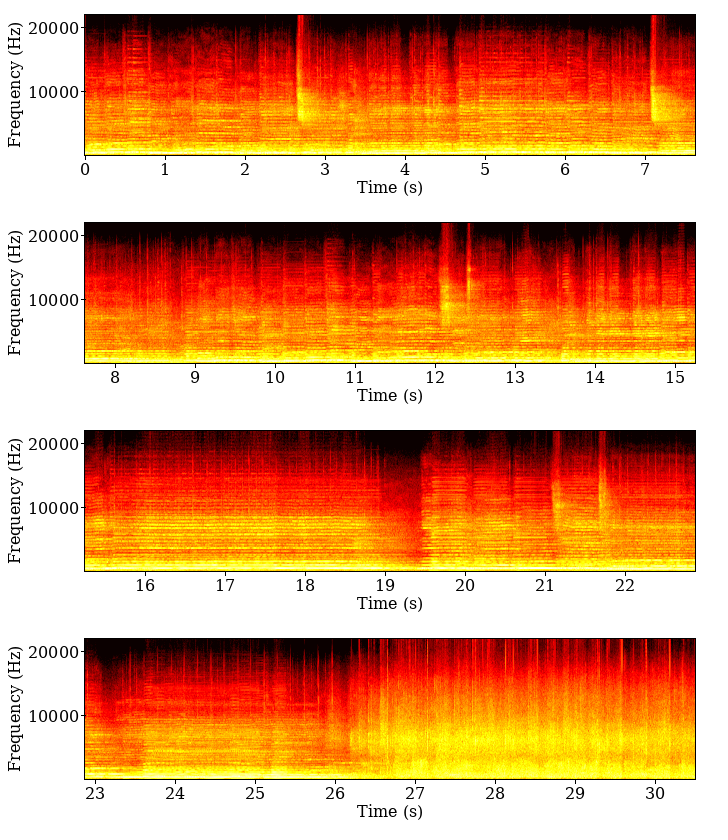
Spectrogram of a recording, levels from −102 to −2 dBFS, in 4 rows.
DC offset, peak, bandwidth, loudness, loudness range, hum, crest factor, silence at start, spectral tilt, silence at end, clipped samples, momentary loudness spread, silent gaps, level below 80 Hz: under 0.1%; 0 dBFS; 16 kHz; -11 LUFS; 3 LU; none; 12 dB; 0 s; -2 dB/octave; 0 s; under 0.1%; 4 LU; none; -58 dBFS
